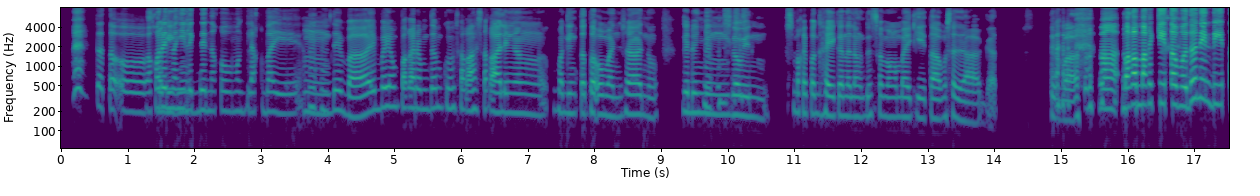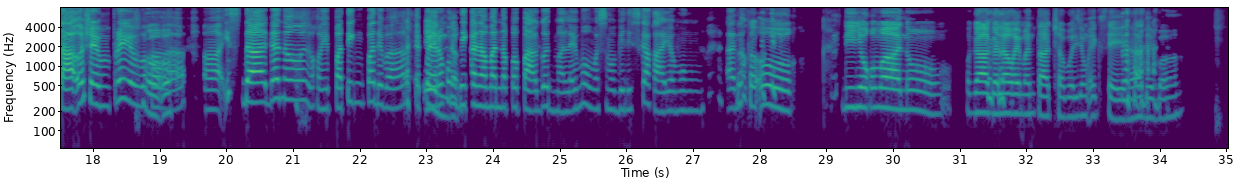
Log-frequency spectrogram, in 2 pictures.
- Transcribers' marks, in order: laughing while speaking: "Mm"; laugh; sneeze; laughing while speaking: "Ay"; laugh; laugh; sniff
- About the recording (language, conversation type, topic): Filipino, unstructured, Ano ang gagawin mo kung isang araw ay hindi ka makaramdam ng pagod?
